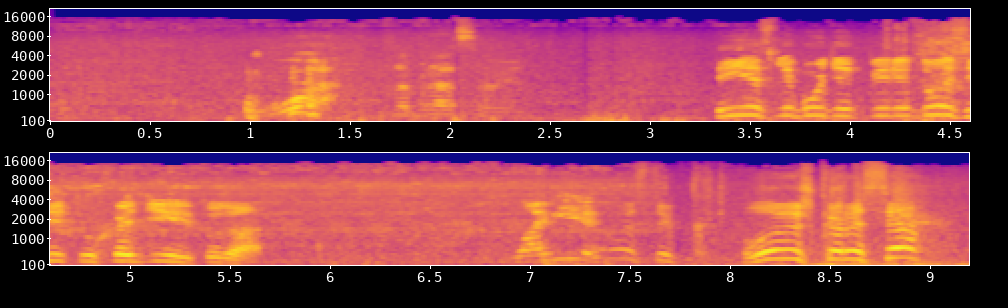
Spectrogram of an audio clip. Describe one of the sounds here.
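A man talks nearby in a lively voice.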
